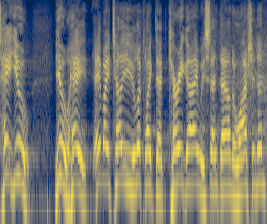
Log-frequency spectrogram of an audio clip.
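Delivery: shrill, very high, loud hollering. Retelling how a man in the airport pointed and called out: imitating a man shouting. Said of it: "he points and he shouts and he says".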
